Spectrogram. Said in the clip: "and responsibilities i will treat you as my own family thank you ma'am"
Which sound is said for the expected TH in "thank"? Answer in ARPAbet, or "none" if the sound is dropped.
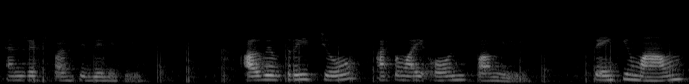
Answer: T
